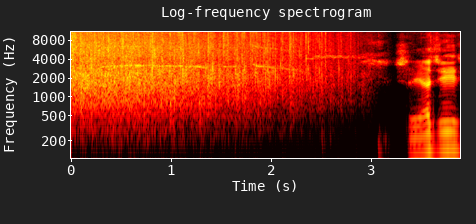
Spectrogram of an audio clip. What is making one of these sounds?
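An audience applauds in a large hall and the applause fades.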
